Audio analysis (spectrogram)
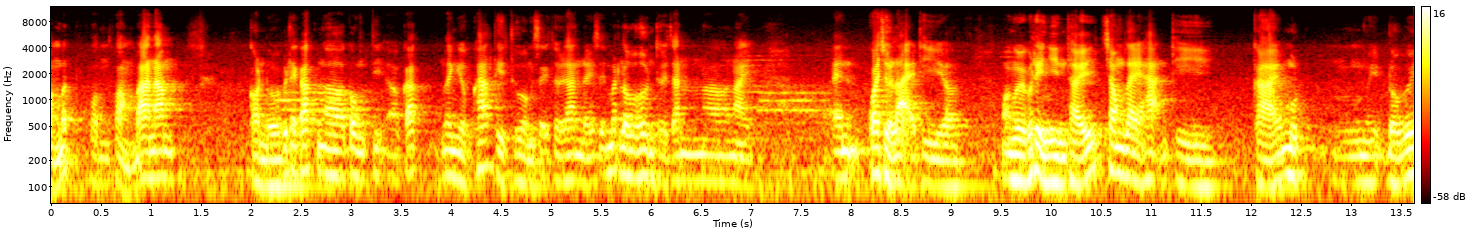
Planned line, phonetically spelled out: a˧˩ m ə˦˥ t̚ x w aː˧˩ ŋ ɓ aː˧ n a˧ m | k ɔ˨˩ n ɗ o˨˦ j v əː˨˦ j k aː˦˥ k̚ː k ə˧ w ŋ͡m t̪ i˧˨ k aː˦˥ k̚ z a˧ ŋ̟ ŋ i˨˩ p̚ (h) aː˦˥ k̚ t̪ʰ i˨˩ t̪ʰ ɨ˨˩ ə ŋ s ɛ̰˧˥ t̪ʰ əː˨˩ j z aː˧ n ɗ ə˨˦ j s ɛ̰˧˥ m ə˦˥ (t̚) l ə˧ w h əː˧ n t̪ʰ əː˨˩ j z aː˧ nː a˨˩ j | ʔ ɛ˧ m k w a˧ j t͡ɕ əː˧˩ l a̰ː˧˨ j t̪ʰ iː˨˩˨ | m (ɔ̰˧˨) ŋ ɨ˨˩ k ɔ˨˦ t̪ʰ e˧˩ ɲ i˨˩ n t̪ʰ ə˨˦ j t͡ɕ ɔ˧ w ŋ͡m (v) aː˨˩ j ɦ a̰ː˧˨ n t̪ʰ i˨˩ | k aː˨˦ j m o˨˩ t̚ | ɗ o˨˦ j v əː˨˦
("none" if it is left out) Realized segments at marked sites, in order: x, t̚, ɔ̰˧˨, z

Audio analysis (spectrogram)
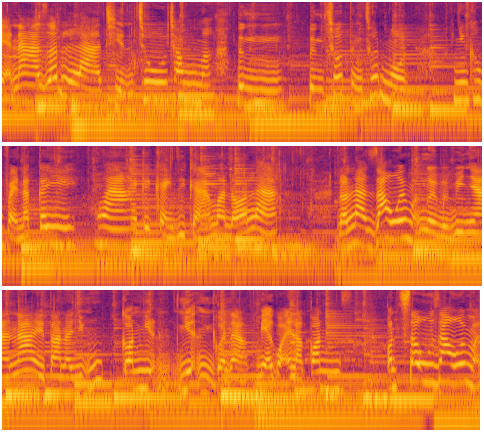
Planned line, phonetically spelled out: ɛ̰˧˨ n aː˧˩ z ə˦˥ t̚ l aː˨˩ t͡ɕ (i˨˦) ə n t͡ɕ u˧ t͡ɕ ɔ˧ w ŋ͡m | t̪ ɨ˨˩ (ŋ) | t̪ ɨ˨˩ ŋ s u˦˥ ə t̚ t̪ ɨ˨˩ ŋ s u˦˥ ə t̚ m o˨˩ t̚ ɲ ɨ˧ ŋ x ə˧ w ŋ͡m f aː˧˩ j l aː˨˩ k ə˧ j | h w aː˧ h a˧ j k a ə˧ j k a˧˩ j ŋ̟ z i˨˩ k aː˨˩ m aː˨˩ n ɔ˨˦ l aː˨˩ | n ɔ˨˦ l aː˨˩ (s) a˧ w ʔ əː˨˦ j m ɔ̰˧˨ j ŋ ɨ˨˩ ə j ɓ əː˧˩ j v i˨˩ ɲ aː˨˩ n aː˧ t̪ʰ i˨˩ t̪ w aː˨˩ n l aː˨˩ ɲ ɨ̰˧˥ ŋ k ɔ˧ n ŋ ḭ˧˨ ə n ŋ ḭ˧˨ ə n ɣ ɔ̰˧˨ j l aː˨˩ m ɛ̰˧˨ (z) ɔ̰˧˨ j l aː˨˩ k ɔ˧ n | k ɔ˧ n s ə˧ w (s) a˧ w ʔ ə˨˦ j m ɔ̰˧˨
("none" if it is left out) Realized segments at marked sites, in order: i˧˩, ŋ, z, ɣ, z

